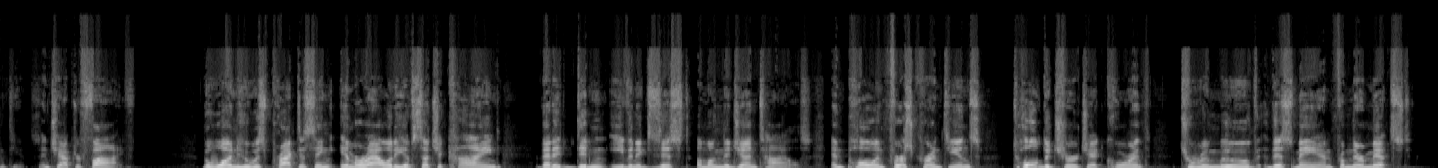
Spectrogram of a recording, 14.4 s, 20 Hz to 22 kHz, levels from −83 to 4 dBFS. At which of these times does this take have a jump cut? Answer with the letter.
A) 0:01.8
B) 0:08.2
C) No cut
B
